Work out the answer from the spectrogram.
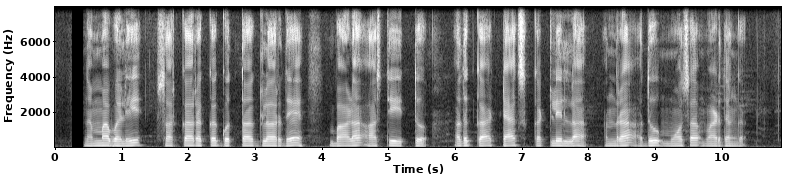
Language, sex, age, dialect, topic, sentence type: Kannada, male, 18-24, Northeastern, banking, statement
